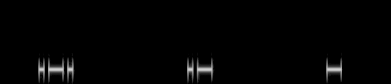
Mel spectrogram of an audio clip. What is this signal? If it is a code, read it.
Morse code, heard as a keyed tone, about 25 wpm, spaced as for 7 wpm, 700 Hz. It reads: RAT
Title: USA Call Signs - 6 Characters - 8x Character Spacing - 25wpm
